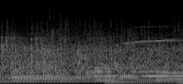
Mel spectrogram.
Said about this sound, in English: Can we give the Lord a cheer today?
